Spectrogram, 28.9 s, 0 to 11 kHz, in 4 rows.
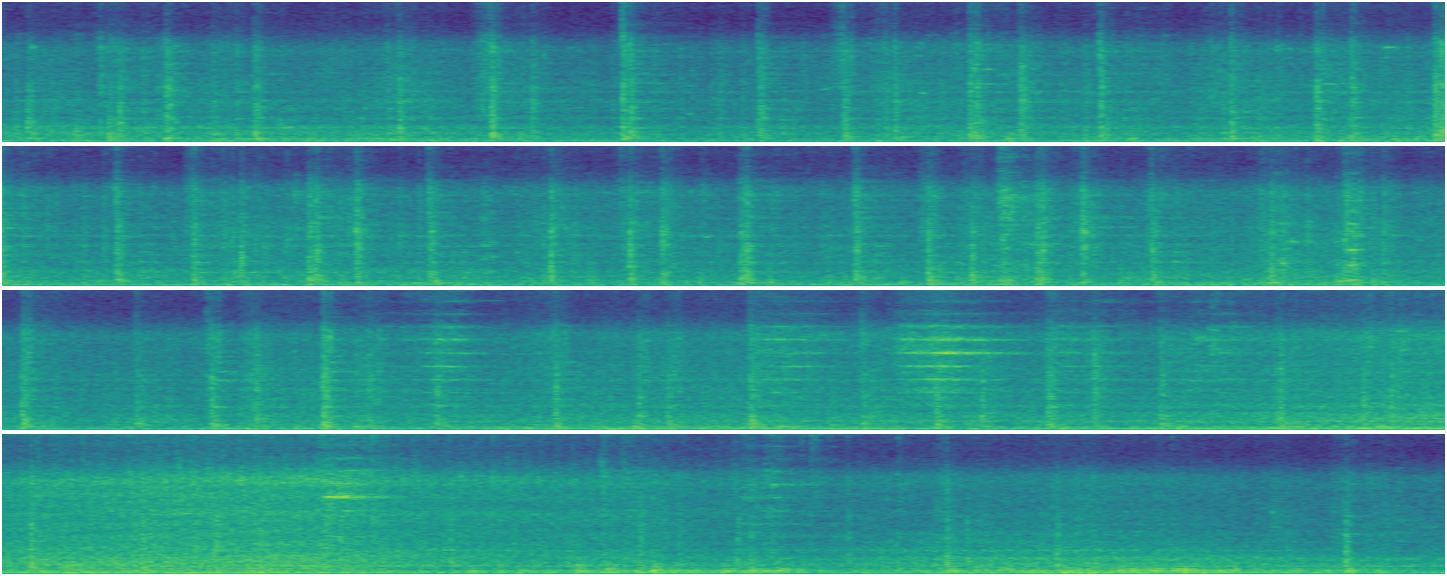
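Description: Sri Lanka Railways Class S12 diesel multiple unit's coaches rolling slowly past, wheels clicking over the rail joints, under the steady hum of a diesel power car. Louder wheel noise with brief high squeals comes through the second half.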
